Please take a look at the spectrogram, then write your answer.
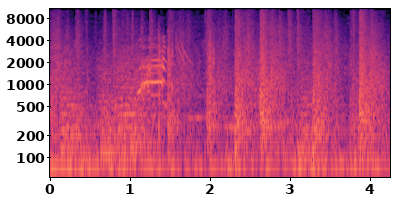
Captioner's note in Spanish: Gritos; Detonaciones de disparos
